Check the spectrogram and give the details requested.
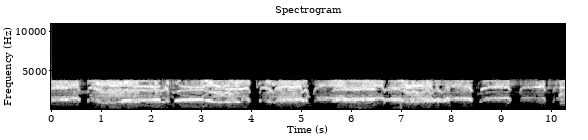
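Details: Peregrine falcon at a nest in Kawęczyn, 3 June, the mother bringing breakfast; harsh, grating, wailing calls in long strained bursts, repeated with brief pauses between, some rising and falling in pitch.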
